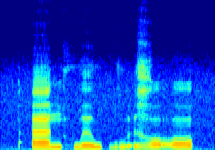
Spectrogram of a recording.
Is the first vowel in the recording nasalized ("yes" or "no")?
no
